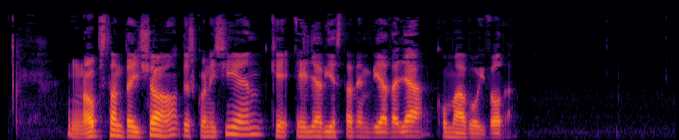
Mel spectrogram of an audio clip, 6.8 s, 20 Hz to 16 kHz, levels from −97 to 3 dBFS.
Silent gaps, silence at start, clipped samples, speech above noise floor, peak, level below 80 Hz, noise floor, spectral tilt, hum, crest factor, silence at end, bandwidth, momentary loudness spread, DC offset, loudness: none; 0.7 s; under 0.1%; 53 dB; -8 dBFS; -74 dBFS; -81 dBFS; -5.5 dB/octave; none; 22 dB; 1.7 s; 11 kHz; 9 LU; under 0.1%; -28 LUFS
